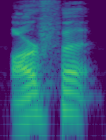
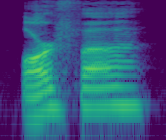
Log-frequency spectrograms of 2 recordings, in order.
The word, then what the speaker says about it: Arfa: We should probably, for the people listening, by the way, should probably go ahead and it's Arfa. It's not even. It's Arfa. Let me just spell it.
